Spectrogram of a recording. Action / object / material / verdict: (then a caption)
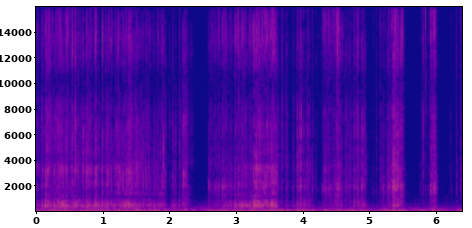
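scrape / hard box clutch with glitter top and metal frame / glitter coating / none. Long nails of both hands scratch the dark glitter top of a small rectangular hard box clutch with gold metal sides, lying flat. The result is a dense, gritty scratching with a bright, hissy texture and a low rumble underneath, broken by a few brief pauses.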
